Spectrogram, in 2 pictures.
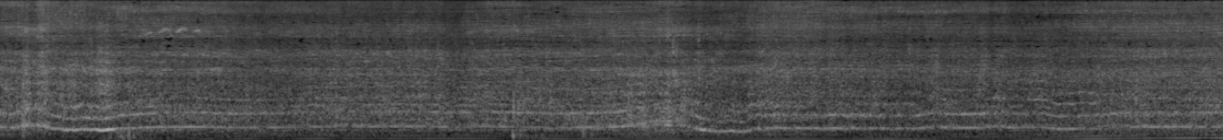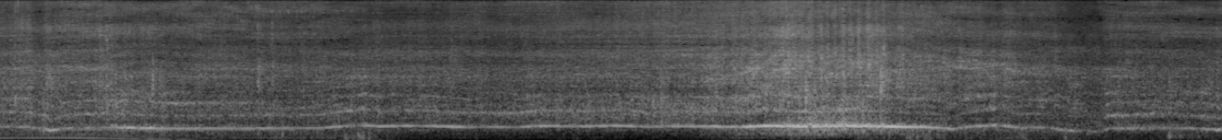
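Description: Hard wheels rumble and scrape over a concrete court.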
